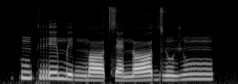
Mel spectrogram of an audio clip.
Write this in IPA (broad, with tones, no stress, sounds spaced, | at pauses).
k ũ˦ k r e˦ m e˨ ŋ͡m ɒː˨ t͡s æ˨ n ɒː˨˦ d͡z ũ˨ ʒ ũː˦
